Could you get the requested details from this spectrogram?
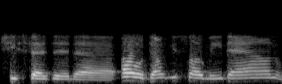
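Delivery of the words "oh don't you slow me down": imitated snide tone. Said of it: "that little snide comment".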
